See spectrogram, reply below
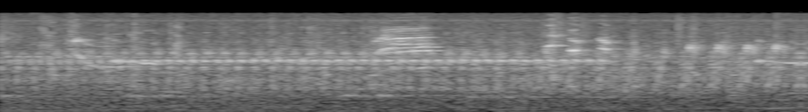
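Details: Waterslager canary singing in a song-training recording: steady rolling trills held around one pitch, with brief higher bubbling flourishes and fast pulsed notes layered over a faint hiss.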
